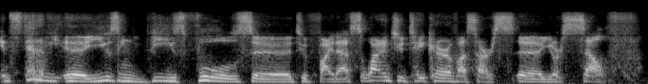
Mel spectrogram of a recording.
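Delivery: scornful, sneering, taunting tone. Playing a character calling out to a foe, in a sneering voice. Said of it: "in a sneering voice".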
